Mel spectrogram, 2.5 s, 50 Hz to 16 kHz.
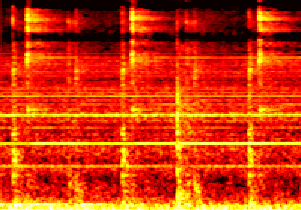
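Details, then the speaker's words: DeLorean DMC-12 barn find, 977 miles, off road about 18 years, cranking attempt with carb cleaner in intake: light sharp clicks about twice a second, engine never turns over; relay fine, suspected starter signal, dead relay or starter. "relay is perfect but I got no starter I hear the starter barely clicking"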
